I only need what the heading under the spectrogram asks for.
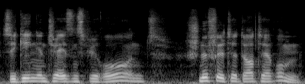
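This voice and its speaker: A man plays a world-weary tech founder in a radio drama. His is gravelly and guarded, at a middling pitch, with noise in the background. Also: steady tone, moderate pace, darkish tone, lightly acted. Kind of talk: German audio drama dialogue.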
